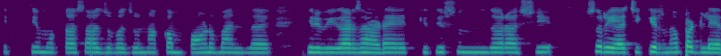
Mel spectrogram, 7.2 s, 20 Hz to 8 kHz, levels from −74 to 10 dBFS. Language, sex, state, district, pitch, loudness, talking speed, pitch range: Marathi, female, Karnataka, Belgaum, 235 Hz, -26 LUFS, 125 wpm, 230-245 Hz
